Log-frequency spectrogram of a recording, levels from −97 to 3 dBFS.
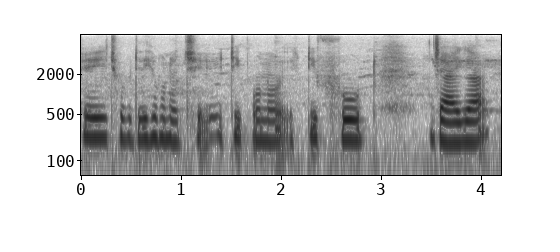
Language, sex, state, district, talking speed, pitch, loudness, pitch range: Bengali, female, West Bengal, Alipurduar, 140 wpm, 210 Hz, -18 LUFS, 200-225 Hz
